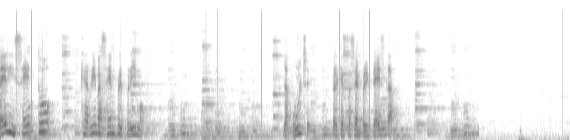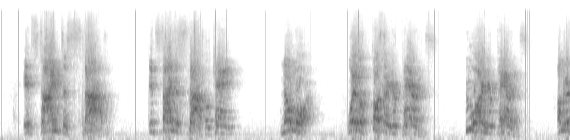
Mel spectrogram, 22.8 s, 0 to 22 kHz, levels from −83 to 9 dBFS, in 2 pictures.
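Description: From 0.14 s right through to 22.79 s there's a steady run of word clock ticks, a sharp click roughly every 40 ms, some louder than others. The receiving end is running on its own clock instead of locking to the source. The two clocks are off by something like 700 ppm, so they slip past each other constantly, and at each slip a sample gets dropped or doubled. That adds up to hundreds of ticks across the audio.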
